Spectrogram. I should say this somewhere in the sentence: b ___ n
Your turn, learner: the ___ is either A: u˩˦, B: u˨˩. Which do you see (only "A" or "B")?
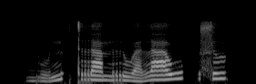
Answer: A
